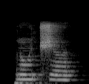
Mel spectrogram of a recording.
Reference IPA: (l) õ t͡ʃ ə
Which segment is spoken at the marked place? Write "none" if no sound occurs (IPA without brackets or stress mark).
ɾ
